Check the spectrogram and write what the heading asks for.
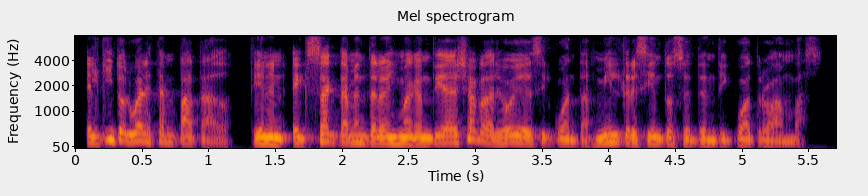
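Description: A man's voice: on the high side, expressive, fast. A man hosting a casual sports podcast and addressing his co-hosts with mock formality. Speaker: podcast host. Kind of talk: casual podcast chat, quiz master.

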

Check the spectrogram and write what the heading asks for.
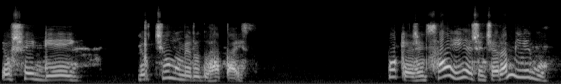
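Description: Woman, Brazilian accent, higher voice, interview testimony, halting, repetitive. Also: sing-song, fairly bright tone, poor audio. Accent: Brazilian Portuguese. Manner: halting, repeats herself, acts out dialogue. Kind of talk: emotional personal testimony.

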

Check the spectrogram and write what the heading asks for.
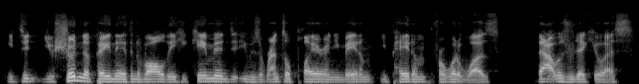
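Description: A man in his late twenties speaks in a casual podcast chat, laying out blunt, opinionated arguments. His voice sits at a middle pitch and sounds dry and close, with no room echo. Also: little pitch movement, fast. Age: 20s. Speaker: podcast co-host.

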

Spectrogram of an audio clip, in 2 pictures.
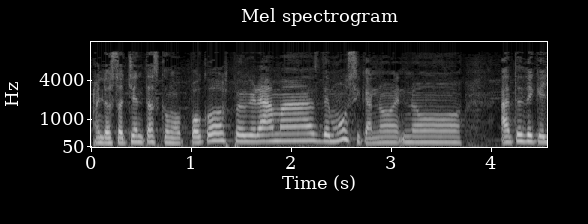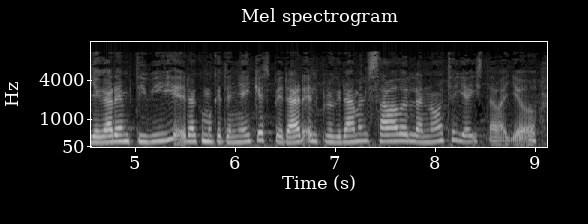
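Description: A woman's voice: on the high side, steady tone, brisk, faint music behind. Chilean woman rambling happily in an interview, lots of "como" and little laughs. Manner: chatty, filler-heavy, laughs easily. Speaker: guest. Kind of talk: casual interview chat.

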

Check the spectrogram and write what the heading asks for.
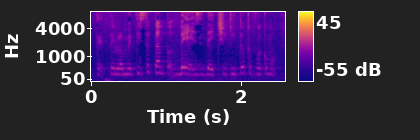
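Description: A young woman with a Mexican accent in casual, earnest chat, telling stories and dropping to soft murmurs. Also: mid-range voice, steady tone, a little fast, a little hiss or hum. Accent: Mexican Spanish.

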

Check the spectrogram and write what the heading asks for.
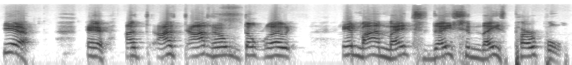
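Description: A man playing a dim-witted, earnest rural brother who talks in a slow, ungrammatical backwoods drawl. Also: high-pitched, bright, forceful tone, exaggerated voice.

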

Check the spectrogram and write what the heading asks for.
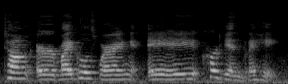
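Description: A young woman co-hosts a podcast in a loose, rambling way. Her voice sits a little high, and she keeps filling her sentences with casual words as she recaps a show. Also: brisk, a bit bright, slight background noise. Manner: rambling, chatty, heavy with filler words. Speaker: podcast co-host.

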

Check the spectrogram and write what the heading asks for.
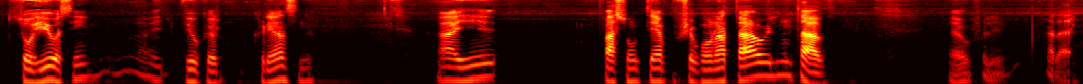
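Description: A man's voice: mid-range voice, creaky, a little mellow, dry recording. A young man, telling a personal story in a loose, slangy way, full of restarts and tags. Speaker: guest.

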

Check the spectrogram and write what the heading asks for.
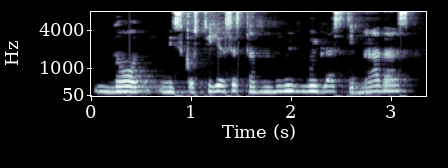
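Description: Woman retelling a quiet, beaten man in pain. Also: on the low side, little pitch movement, takes it slowly, rough recording. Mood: hurting. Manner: quiet, pained. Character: injured, beaten man, weak and afraid.

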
